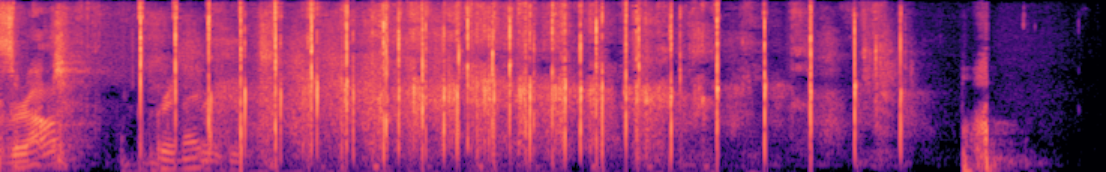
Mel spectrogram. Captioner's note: applause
